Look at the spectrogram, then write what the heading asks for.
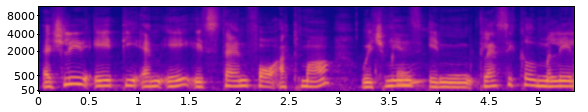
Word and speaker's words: Atma: Actually, ATMA, it stands for Atma, which means in classical Malay language, it is soul. Soul. Yeah, Okay. the meaning is soul actually. The ATMA.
